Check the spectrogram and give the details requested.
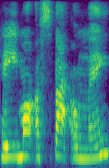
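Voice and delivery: horrible, badly done fake British accent. Teasing a friend's word choice, speaker repeats the line in a bad British accent. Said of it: "That was a horrible accent".

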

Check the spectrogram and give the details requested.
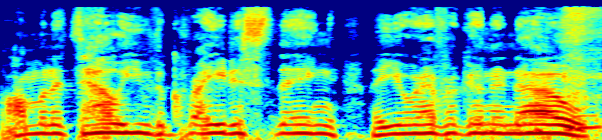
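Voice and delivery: put-on Australian accent, man's voice. Describing a video about Freemasonry, imitating an Australian man. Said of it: "he's Australian, and he talks like this".

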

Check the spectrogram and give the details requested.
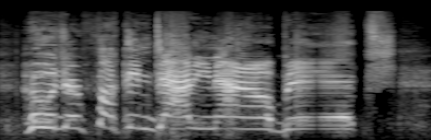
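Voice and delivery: mock, very high, shrill, loud taunting yell. Describing picking on kids at basketball, the speaker acts out taunting them; acting out yelling a taunt. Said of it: "start yelling like".

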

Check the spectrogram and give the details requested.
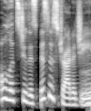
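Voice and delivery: ordinary delivery

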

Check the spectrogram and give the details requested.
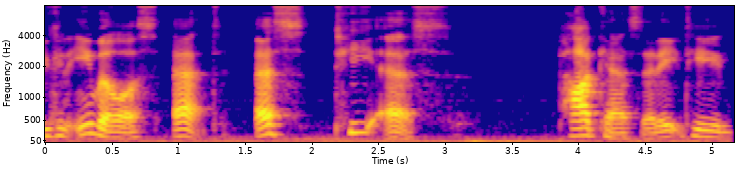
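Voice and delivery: slowed-down careful delivery. Giving the contact details again for listeners, slow and deliberate. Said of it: "I'm going to slow down a little bit".

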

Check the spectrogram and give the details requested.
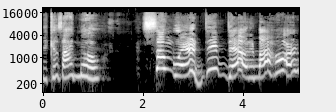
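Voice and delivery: impassioned, choked-up voice, fighting back sobs. Performing an impassioned plea for a listener, choking back tears. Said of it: "He's he's choking back the tears".

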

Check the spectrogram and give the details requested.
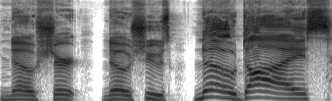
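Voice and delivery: very slow, loud stoner surfer voice, "dice" stretched and stressed. Retelling own quip on seeing a mask sign: Jeff Spicoli voice. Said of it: "that stoner, like, surfer guy character that I like doing the voice of is basically just Jeff Spicoli".

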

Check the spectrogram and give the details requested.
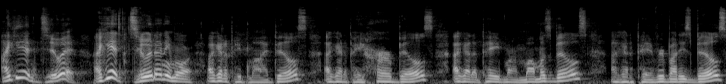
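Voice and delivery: sudden, total, acted-out meltdown, completely unglued. Retelling how Colty finally lost his temper: imitating someone losing it. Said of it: "he lost his shit".

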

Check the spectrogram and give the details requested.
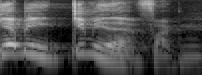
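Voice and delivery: ordinary delivery

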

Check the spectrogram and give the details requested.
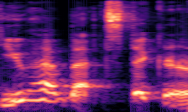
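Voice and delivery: very high-pitched, excited, thrilled shriek. Speaker retells a guy screaming on seeing the speaker's sticker: retelling a scream. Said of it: "He was like screaming".

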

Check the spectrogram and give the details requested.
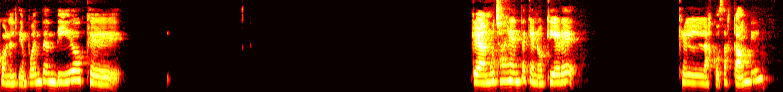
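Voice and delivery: voice catching, cracking and giving way. Answering a question about a campaign, voice breaking. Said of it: "se me quiebra".

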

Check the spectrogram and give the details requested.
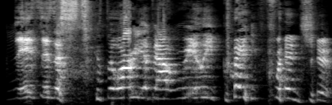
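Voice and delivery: very shrill, high, loud, strained nasal voiceover voice. Retelling a movie's opening voiceover: imitating a constipated, nasal voiceover. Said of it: "Like in this constipated".

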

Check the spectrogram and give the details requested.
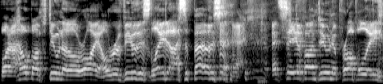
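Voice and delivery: very high, loud, put-on Australian accent. Speaker practicing an accent for a tape, in an Australian accent. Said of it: "your French or Australian accent right now".

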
